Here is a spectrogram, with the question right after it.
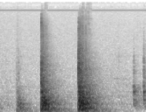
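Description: A loose double door handle is pushed into place, giving three solid, close thunks spaced about half a second apart, each followed by a short fading rattle, with a faint tap at the end.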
